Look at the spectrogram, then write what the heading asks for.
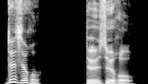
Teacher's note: De is actually spelled with a silent letter X at the end. But when we add a vowel sound after it, like in euro, we end up with a liaison that has a Z sound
